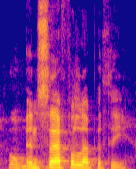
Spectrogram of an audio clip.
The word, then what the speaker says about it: encephalopathy: How do you pronounce it? Encephalopathy.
